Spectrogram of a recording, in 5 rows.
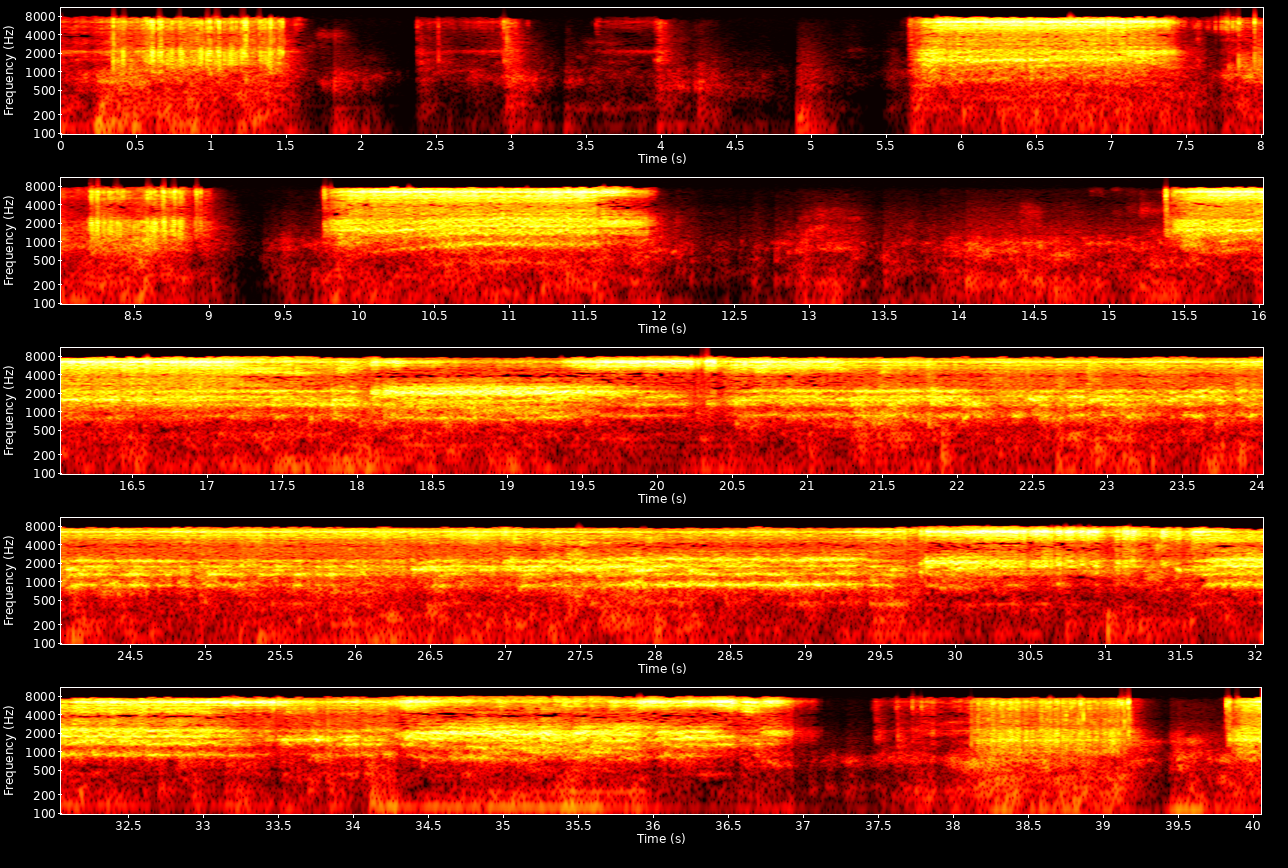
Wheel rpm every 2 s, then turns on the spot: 20, 0, 20, 50, 20, 80, 0, 30, 110, 110, 120, 110, 110, 110, 110, 110, 110, 110, 30, 20.
0-2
